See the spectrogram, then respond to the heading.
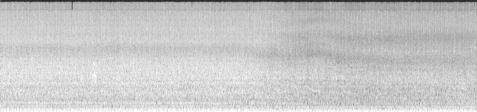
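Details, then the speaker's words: Hotchkiss (Willys) army jeep being tuned: after idle adjustment, low steady idle holding an even beat without hunting or stumbling; normal idle, though unburnt petrol still smelt at the exhaust. "that's running at more acceptable level. We just need to rev it a little bit just to clear things out, and then we're just listening. Okay, that sounds good."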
